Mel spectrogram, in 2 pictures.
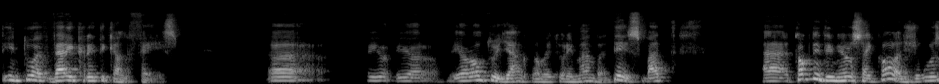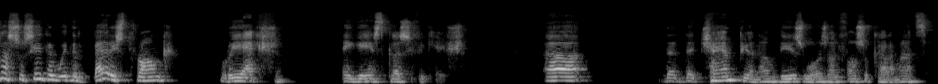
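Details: Adult male speaker, lecture; normal speech.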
